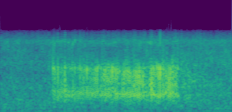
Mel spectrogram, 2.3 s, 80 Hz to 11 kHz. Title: our 7 months old olde english bulldog Spots snoring....@ work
